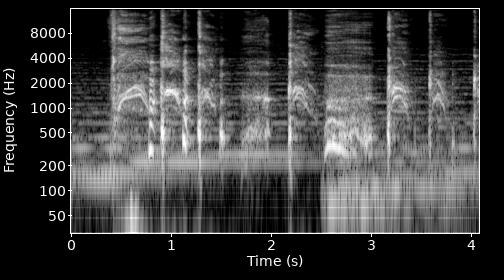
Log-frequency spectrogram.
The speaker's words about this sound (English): So much noise. Could you try coughing quietly?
